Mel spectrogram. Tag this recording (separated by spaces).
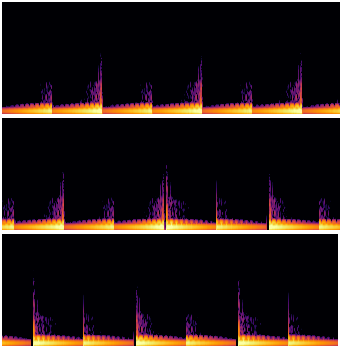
load loading screen sound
